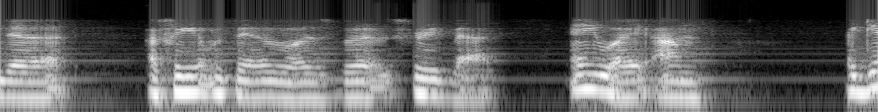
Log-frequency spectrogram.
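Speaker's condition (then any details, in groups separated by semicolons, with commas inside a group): Multiple sclerosis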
